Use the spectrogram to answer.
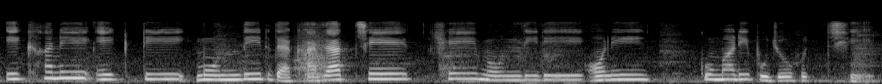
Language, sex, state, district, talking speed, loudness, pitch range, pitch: Bengali, female, West Bengal, North 24 Parganas, 75 wpm, -18 LUFS, 195-245 Hz, 220 Hz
